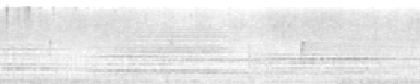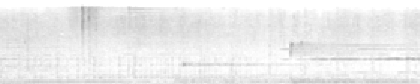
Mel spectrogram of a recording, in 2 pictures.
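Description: Creaking ambience in the video game N.E.R.O., with steady low droning tones and long sustained creaks and groans that shift in pitch over a dense, continuous background, no talking.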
